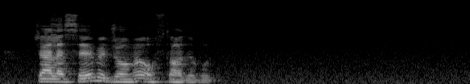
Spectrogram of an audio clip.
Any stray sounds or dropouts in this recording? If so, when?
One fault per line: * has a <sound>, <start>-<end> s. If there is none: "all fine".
all fine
